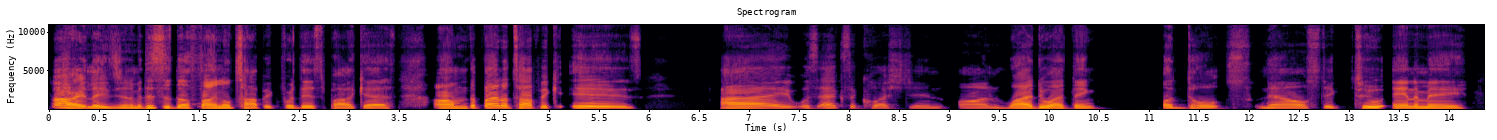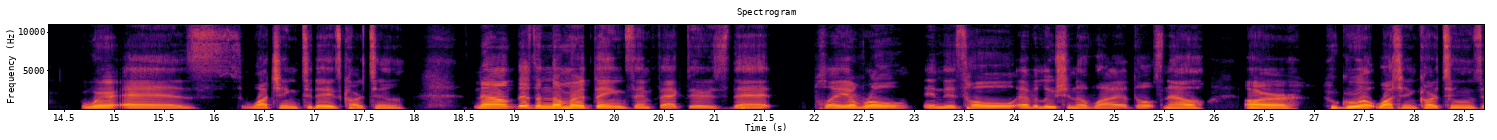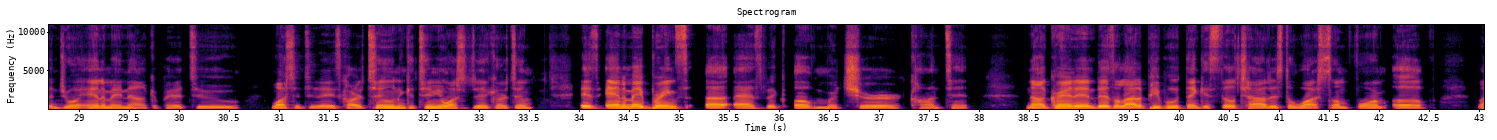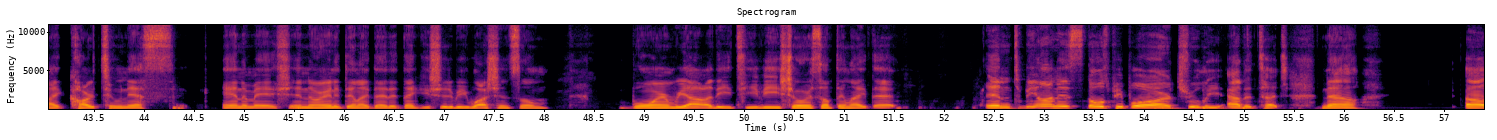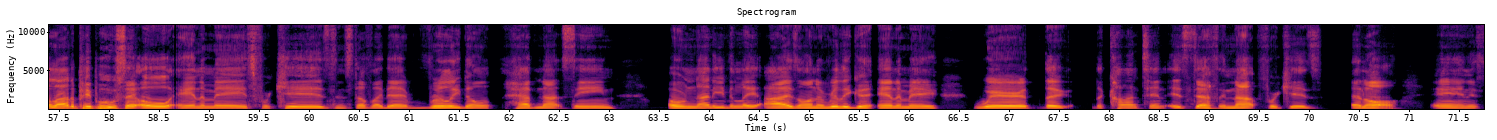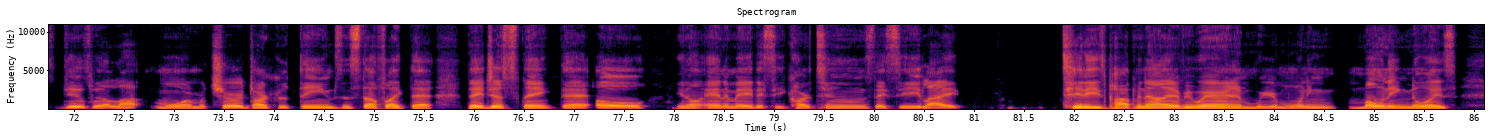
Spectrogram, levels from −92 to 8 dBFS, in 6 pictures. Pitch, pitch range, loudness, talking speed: 120 Hz, 110-135 Hz, -20 LUFS, 150 wpm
